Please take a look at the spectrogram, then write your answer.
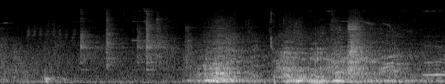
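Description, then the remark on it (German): A tigress being let into her outdoor enclosure gives a deep, rumbling roar that swells after a quiet start and holds for a couple of seconds, fairly loud, with a faint wooden knock early on. “Also die Tigerin scheint etwas ungehalten zu sein.”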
